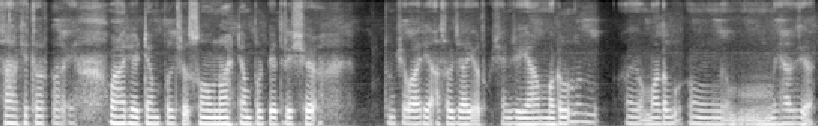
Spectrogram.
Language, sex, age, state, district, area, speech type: Kashmiri, male, 18-30, Jammu and Kashmir, Shopian, rural, spontaneous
